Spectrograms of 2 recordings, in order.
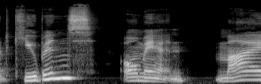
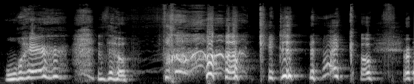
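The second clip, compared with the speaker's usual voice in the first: laughing quote; 9 semitones higher, much slower than usual. Retold or imitated. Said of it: "and he's like".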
